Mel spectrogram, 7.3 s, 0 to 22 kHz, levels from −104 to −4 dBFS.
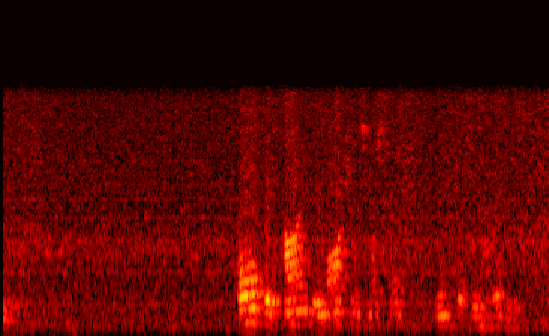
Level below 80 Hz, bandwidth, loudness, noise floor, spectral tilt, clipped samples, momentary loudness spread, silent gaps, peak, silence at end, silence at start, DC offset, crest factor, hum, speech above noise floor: under -90 dBFS; 8 kHz; -49 LUFS; -73 dBFS; -4 dB/octave; under 0.1%; 24 LU; none; -30 dBFS; 0 s; 0.05 s; under 0.1%; 22 dB; none; 21 dB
